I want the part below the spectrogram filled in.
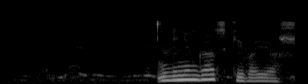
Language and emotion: Russian, neutral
